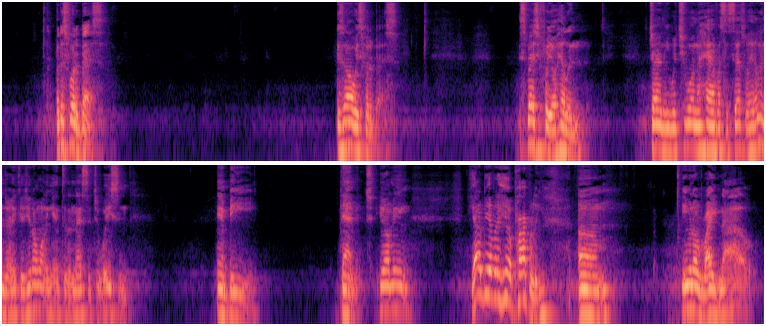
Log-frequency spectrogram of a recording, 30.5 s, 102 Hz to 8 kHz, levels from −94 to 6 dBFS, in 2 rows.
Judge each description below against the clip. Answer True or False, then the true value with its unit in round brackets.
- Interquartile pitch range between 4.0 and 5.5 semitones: False (2.9 semitones)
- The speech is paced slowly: True (110 wpm)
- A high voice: False (135 Hz)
